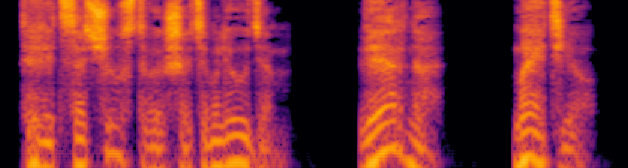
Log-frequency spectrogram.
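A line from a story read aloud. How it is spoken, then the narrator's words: Low voice after pause. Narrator (Russian): помолчав немного, спросил вполголоса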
